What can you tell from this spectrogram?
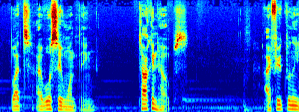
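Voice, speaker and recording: A man's fairly low voice at a fairly quick pace, with ordinary pitch variation and music in the background. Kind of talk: personal statement to camera. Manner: stutters.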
